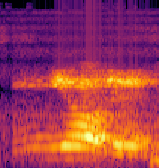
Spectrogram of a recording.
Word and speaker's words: ignorant: Ignorant. Volto a dizer para todos, o grupo GN se pronuncia como NH. Gn.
